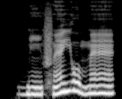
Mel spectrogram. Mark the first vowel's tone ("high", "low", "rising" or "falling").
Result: low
